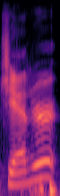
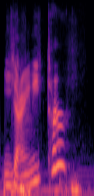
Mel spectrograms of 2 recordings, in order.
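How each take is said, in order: First: The word begins with a J sound. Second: The word begins with a Y sound.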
